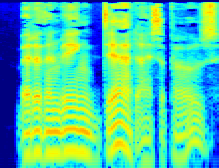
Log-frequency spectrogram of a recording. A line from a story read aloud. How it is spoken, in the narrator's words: he muttered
